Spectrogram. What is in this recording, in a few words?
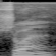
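"shuan", Mandarin Chinese pinyin, second tone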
